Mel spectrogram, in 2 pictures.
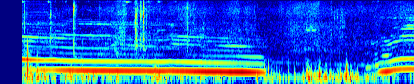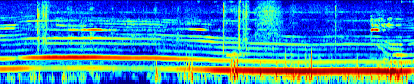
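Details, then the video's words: Two wolves at the UK Wolf Conservation Trust howl: long, smooth howls that slowly sag in pitch, then swell upward again. "Howling wolves"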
